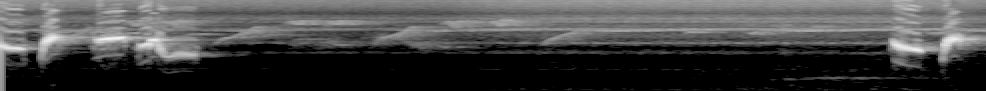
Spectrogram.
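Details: Energetic 'ché' song from a red-whiskered bulbul decoy meant to stimulate other bulbuls: a burst of bright, slurred whistles opens, then silence broken by a faint steady whine, then another quick whistled phrase.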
